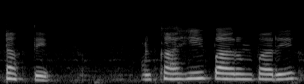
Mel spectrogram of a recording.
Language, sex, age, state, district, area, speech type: Marathi, female, 18-30, Maharashtra, Osmanabad, rural, spontaneous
